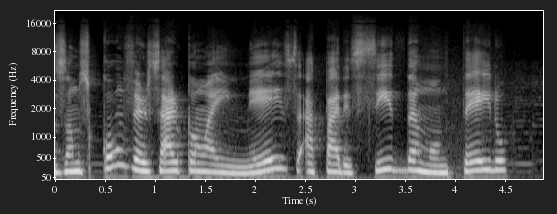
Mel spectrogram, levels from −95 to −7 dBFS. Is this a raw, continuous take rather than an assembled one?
yes; 0 cuts

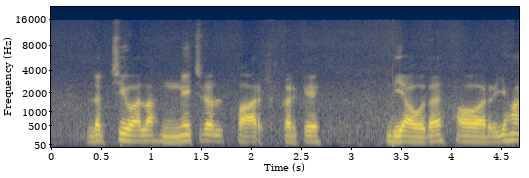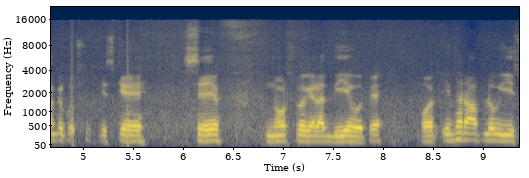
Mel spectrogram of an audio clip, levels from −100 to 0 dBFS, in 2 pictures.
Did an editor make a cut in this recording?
no; 0 cuts

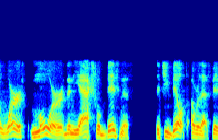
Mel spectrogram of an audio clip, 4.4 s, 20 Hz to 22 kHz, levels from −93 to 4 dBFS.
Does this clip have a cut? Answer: no; 0 cuts

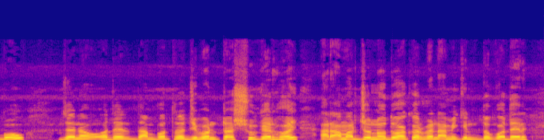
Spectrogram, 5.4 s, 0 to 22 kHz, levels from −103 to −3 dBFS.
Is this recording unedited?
yes; 0 cuts

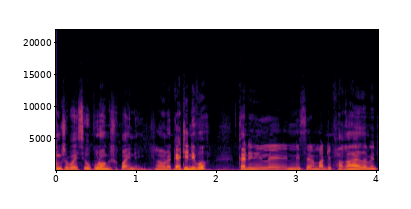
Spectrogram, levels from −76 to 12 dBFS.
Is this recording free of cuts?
no; 1 cut; at 1.2 s

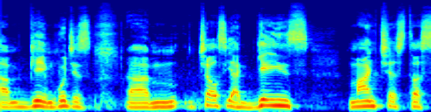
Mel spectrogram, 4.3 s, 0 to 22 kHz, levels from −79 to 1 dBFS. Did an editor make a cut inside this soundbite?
no; 0 cuts

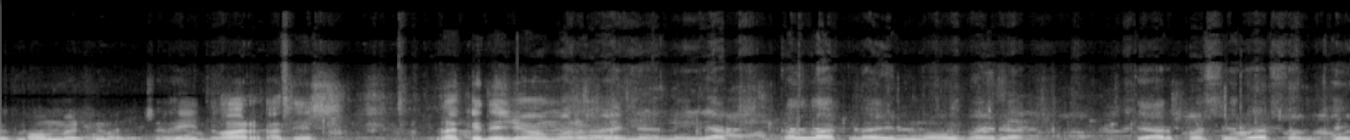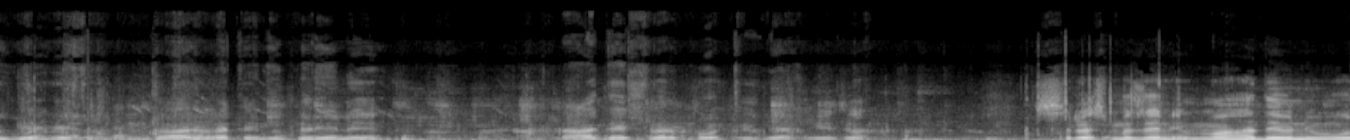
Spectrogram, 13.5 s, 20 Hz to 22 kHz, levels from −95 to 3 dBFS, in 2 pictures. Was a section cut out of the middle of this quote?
yes; 2 cuts; at 3.0 s, 7.3 s

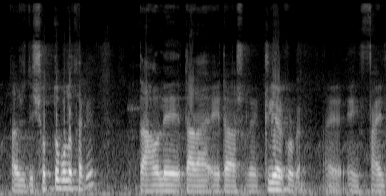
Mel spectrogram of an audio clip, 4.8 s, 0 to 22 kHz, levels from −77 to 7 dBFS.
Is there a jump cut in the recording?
no; 0 cuts

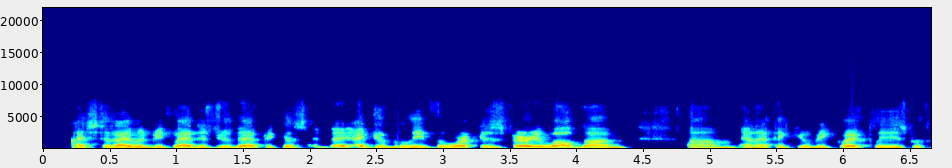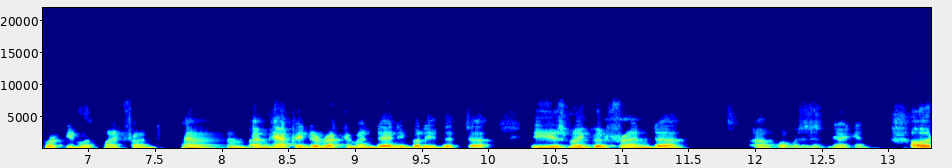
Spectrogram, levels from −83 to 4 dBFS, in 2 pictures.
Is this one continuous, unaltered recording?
no; 1 cut; at 7.6 s

